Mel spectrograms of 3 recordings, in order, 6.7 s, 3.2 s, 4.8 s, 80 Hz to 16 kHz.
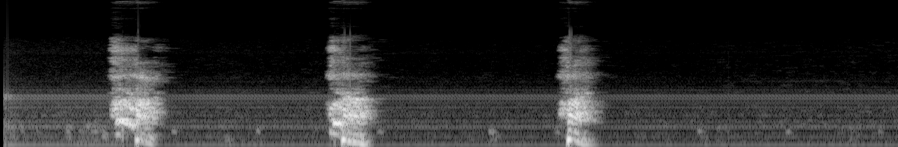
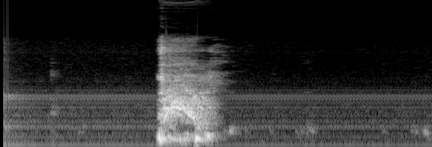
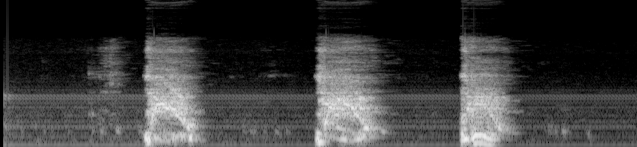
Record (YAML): exhalation_length: 6.7 s
exhalation_amplitude: 28085
exhalation_signal_mean_std_ratio: 0.3
cough_length: 3.2 s
cough_amplitude: 28721
cough_signal_mean_std_ratio: 0.31
three_cough_length: 4.8 s
three_cough_amplitude: 28950
three_cough_signal_mean_std_ratio: 0.44
survey_phase: alpha (2021-03-01 to 2021-08-12)
age: 45-64
gender: Male
wearing_mask: 'No'
symptom_prefer_not_to_say: true
smoker_status: Never smoked
respiratory_condition_asthma: false
respiratory_condition_other: true
recruitment_source: REACT
submission_delay: 2 days
covid_test_result: Negative
covid_test_method: RT-qPCR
